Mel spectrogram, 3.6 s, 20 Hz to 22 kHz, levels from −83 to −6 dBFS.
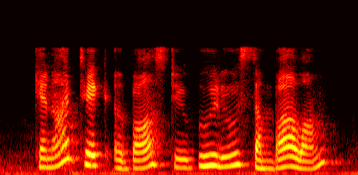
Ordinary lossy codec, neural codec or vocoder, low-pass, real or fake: none; codec, 16 kHz, 1.1 kbps, Voila-Tokenizer; 7.2 kHz; fake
